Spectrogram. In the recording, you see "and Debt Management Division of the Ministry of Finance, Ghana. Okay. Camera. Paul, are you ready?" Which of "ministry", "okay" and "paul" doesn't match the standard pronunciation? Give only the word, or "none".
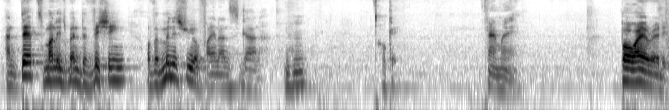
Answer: paul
